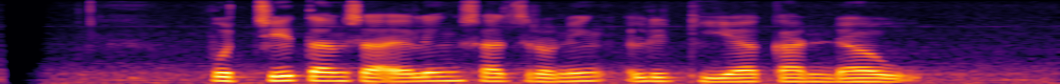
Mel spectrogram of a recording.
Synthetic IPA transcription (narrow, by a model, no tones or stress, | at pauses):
pud̥ʒ̥it̪amsaʔelɪŋsad̥ʒ̥ɾonɪŋlid̥i̤akanɖau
